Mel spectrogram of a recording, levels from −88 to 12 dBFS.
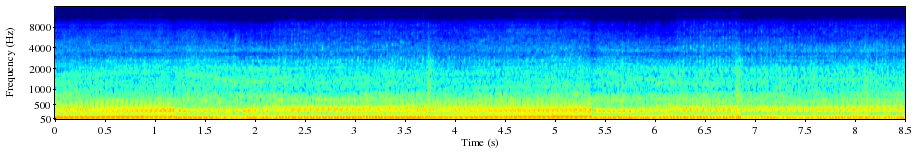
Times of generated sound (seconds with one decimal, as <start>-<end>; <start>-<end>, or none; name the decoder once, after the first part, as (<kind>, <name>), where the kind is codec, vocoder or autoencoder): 0.0-1.6 (autoencoder, DAC-VAE)

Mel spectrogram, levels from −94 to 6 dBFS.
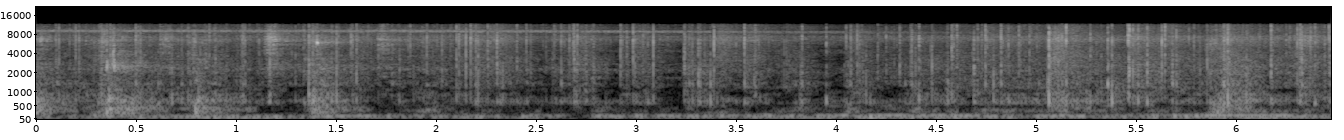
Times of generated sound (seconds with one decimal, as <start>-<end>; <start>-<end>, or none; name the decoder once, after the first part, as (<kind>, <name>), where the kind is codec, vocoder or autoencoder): none

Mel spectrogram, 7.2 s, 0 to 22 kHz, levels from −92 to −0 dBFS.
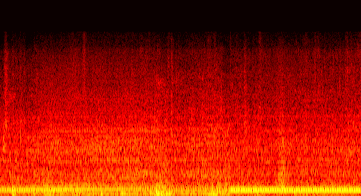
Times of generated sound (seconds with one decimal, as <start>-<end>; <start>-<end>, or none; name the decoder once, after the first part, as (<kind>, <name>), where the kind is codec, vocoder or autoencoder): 0.8-2.8 (autoencoder, DAC-VAE); 5.2-5.9

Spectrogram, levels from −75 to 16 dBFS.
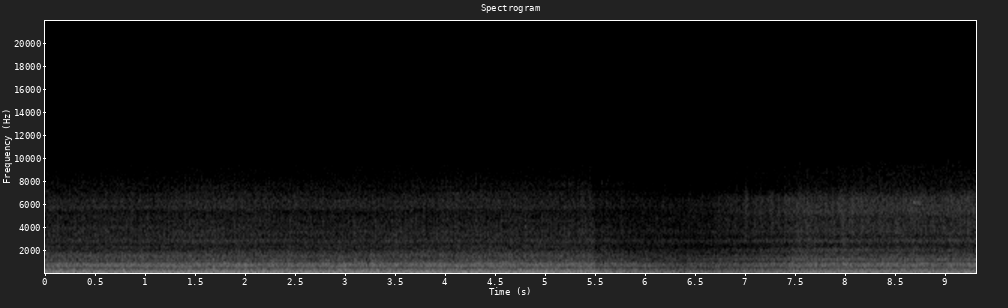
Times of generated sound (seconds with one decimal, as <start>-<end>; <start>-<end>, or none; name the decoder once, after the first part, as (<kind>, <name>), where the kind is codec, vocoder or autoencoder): none

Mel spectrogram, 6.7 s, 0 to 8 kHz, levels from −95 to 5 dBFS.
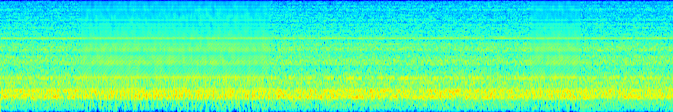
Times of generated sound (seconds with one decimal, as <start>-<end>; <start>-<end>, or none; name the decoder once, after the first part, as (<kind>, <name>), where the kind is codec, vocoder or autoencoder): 0.8-2.7 (vocoder, Vocos); 5.3-5.8

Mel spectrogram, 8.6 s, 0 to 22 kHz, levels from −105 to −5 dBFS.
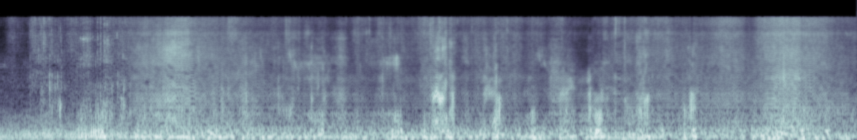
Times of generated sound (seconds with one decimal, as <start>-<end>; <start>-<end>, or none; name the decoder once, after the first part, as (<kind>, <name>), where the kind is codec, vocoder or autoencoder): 1.3-8.6 (vocoder, Vocos)

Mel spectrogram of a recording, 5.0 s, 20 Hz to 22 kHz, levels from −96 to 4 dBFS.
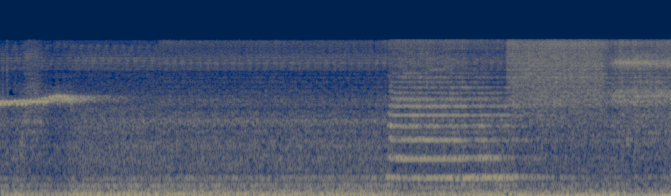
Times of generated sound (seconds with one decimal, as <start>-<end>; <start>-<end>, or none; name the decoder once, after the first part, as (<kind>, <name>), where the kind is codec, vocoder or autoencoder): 1.2-5.0 (vocoder, WaveNeXt)

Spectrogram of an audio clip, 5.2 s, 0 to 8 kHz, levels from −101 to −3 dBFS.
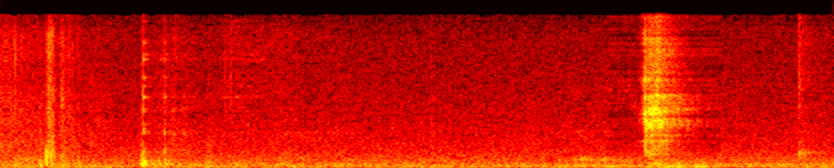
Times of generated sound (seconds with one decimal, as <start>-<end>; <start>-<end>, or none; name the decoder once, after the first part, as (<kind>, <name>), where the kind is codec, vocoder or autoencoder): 3.8-4.5 (vocoder, HiFi-GAN)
